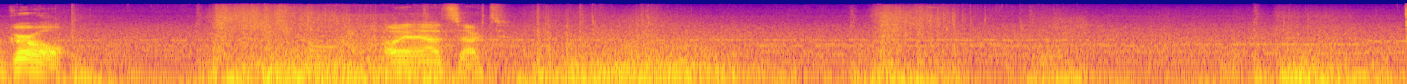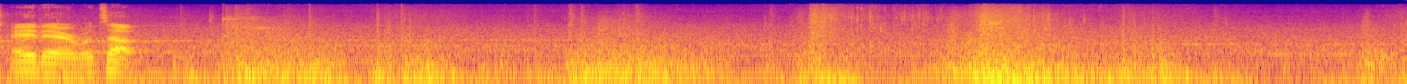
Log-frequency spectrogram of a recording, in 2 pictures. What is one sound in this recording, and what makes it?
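Heavy paws thud on the ground.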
